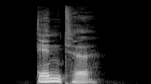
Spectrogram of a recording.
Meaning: 1. duck (aquatic bird of the family Anatidae) 2. mallard; the most common duck species in the area, thought of as the typical duck
- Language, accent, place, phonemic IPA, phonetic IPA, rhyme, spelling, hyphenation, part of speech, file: German, Germany, Berlin, /ˈɛntə/, [ˈʔɛn.tʰə], -ɛntə, Ente, En‧te, noun, De-Ente.ogg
